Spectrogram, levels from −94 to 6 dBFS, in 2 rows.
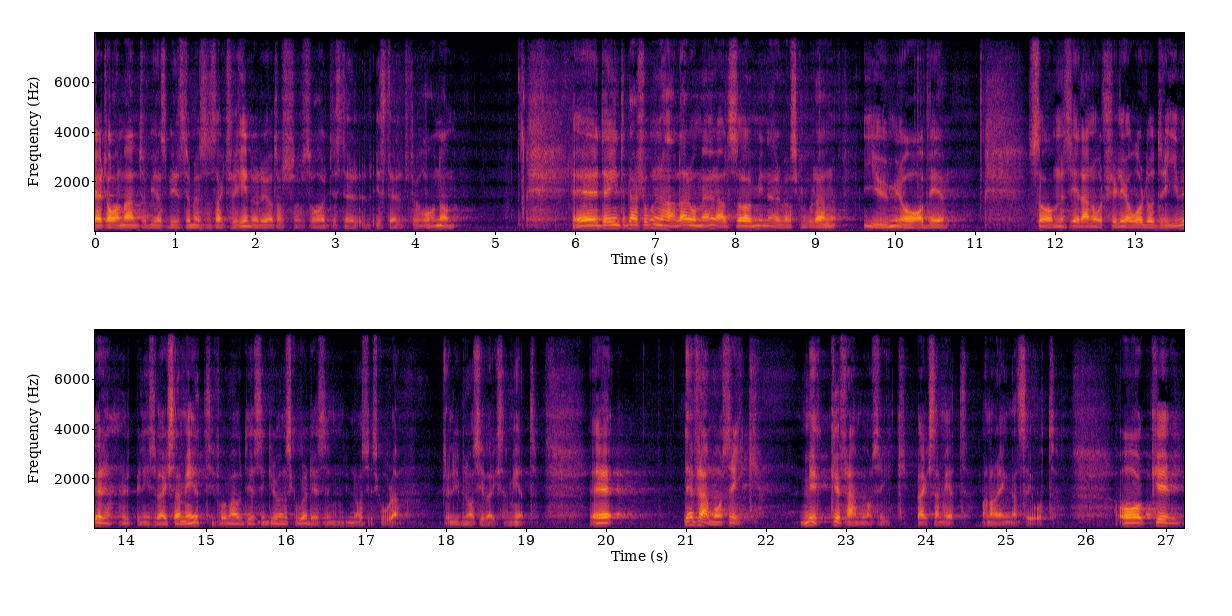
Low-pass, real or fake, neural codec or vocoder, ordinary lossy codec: none; real; none; none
